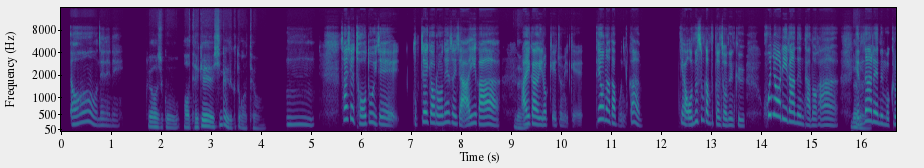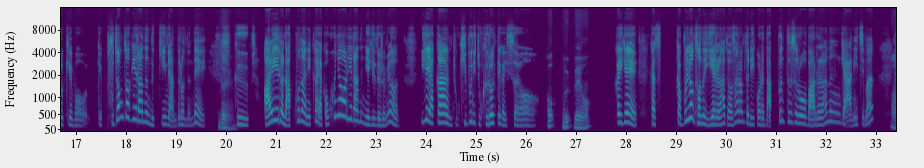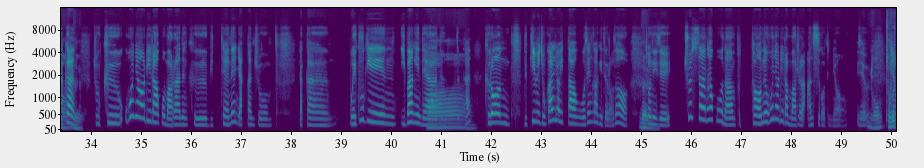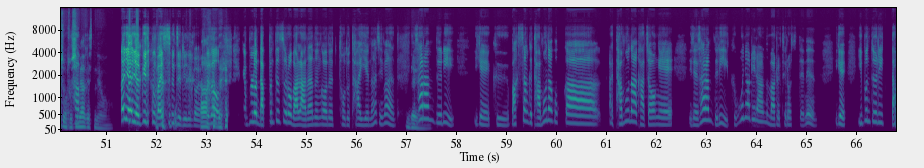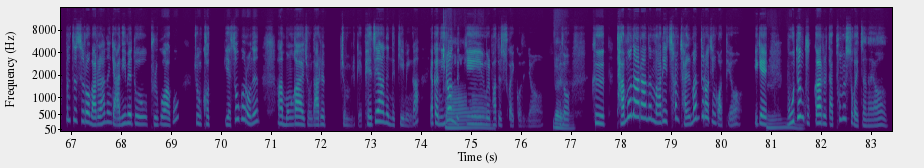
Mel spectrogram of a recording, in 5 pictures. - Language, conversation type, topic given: Korean, unstructured, 다양한 문화가 공존하는 사회에서 가장 큰 도전은 무엇일까요?
- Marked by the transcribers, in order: laugh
